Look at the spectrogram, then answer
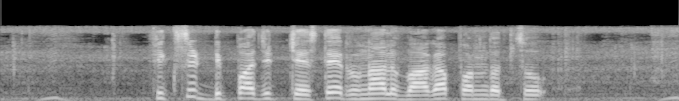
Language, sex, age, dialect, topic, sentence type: Telugu, male, 31-35, Southern, banking, statement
